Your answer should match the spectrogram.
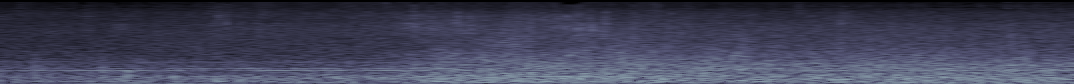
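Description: A storm in the video game Life is Strange roars with heavy wind and rain, a dense, loud wash of noise that swells and thickens partway through, with a low tonal drone underneath.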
